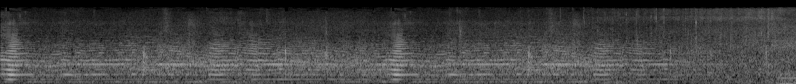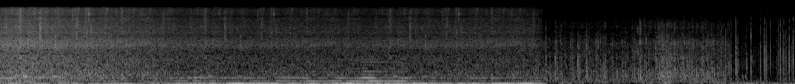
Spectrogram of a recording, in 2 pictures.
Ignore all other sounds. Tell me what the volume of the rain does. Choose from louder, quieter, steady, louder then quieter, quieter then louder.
louder then quieter.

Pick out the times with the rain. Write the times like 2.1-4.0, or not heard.
4.5-15.8.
